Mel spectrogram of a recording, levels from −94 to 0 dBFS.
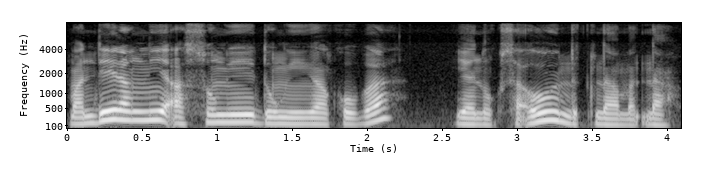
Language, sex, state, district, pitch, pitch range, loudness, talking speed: Garo, male, Meghalaya, West Garo Hills, 130 Hz, 120-165 Hz, -15 LUFS, 105 wpm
